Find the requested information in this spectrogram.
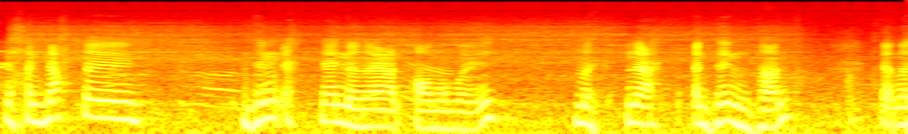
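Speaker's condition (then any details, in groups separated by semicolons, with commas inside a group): Muscular dystrophy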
